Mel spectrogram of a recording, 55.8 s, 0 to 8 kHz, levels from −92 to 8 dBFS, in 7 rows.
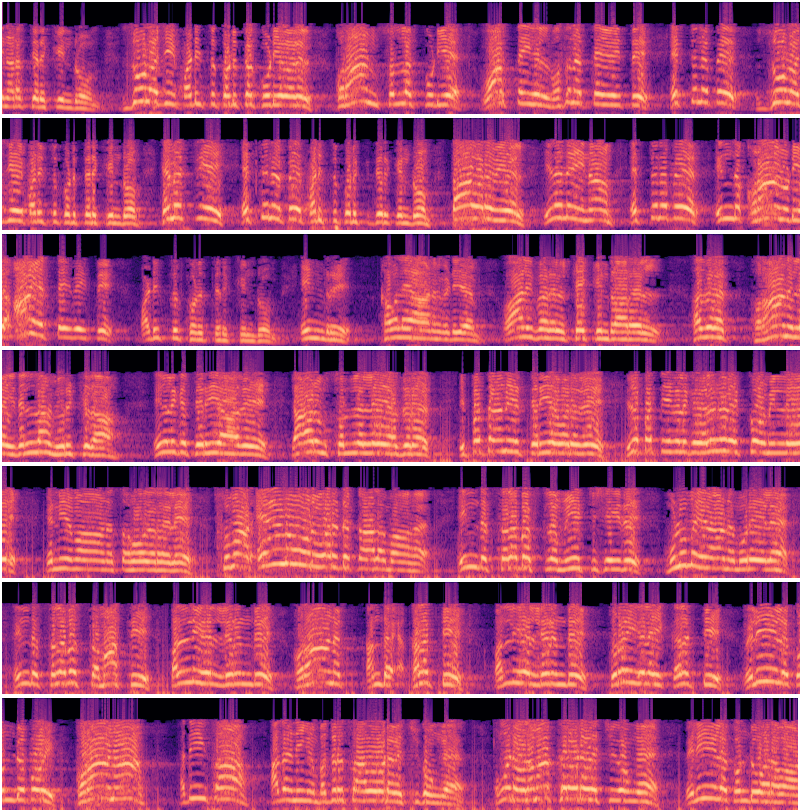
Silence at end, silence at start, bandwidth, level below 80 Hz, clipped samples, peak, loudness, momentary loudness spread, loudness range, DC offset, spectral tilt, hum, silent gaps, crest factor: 0 s; 0 s; 8 kHz; -34 dBFS; 2%; 0 dBFS; -8 LUFS; 7 LU; 2 LU; 0.1%; -6 dB/octave; none; none; 8 dB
